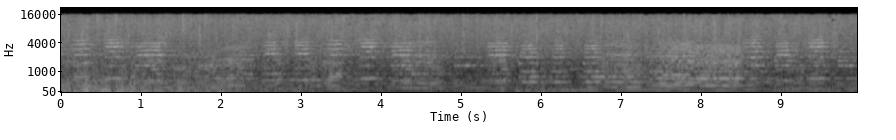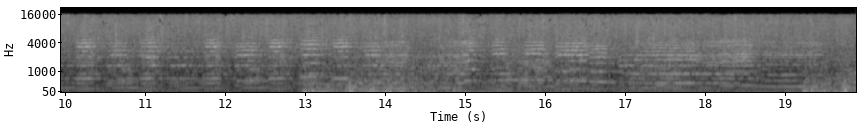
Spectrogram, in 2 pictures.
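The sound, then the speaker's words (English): Steady heavy rain hisses throughout with deep thunder rumbling underneath, swelling to a louder burst about two-thirds of the way in, while soft tonal music plays beneath the storm. “I wonder, I wonder, I wonder, yes, I wonder, where does the rain come from?”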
